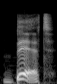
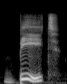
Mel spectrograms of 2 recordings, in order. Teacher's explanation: They differ only in the vowel sound, right? Right. One is short, bit, the other is long, beat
